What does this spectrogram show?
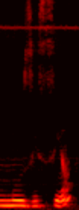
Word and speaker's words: musicien: So when an S comes between 2 vowels, you get that Z sound, that Z, rather than a S sound.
